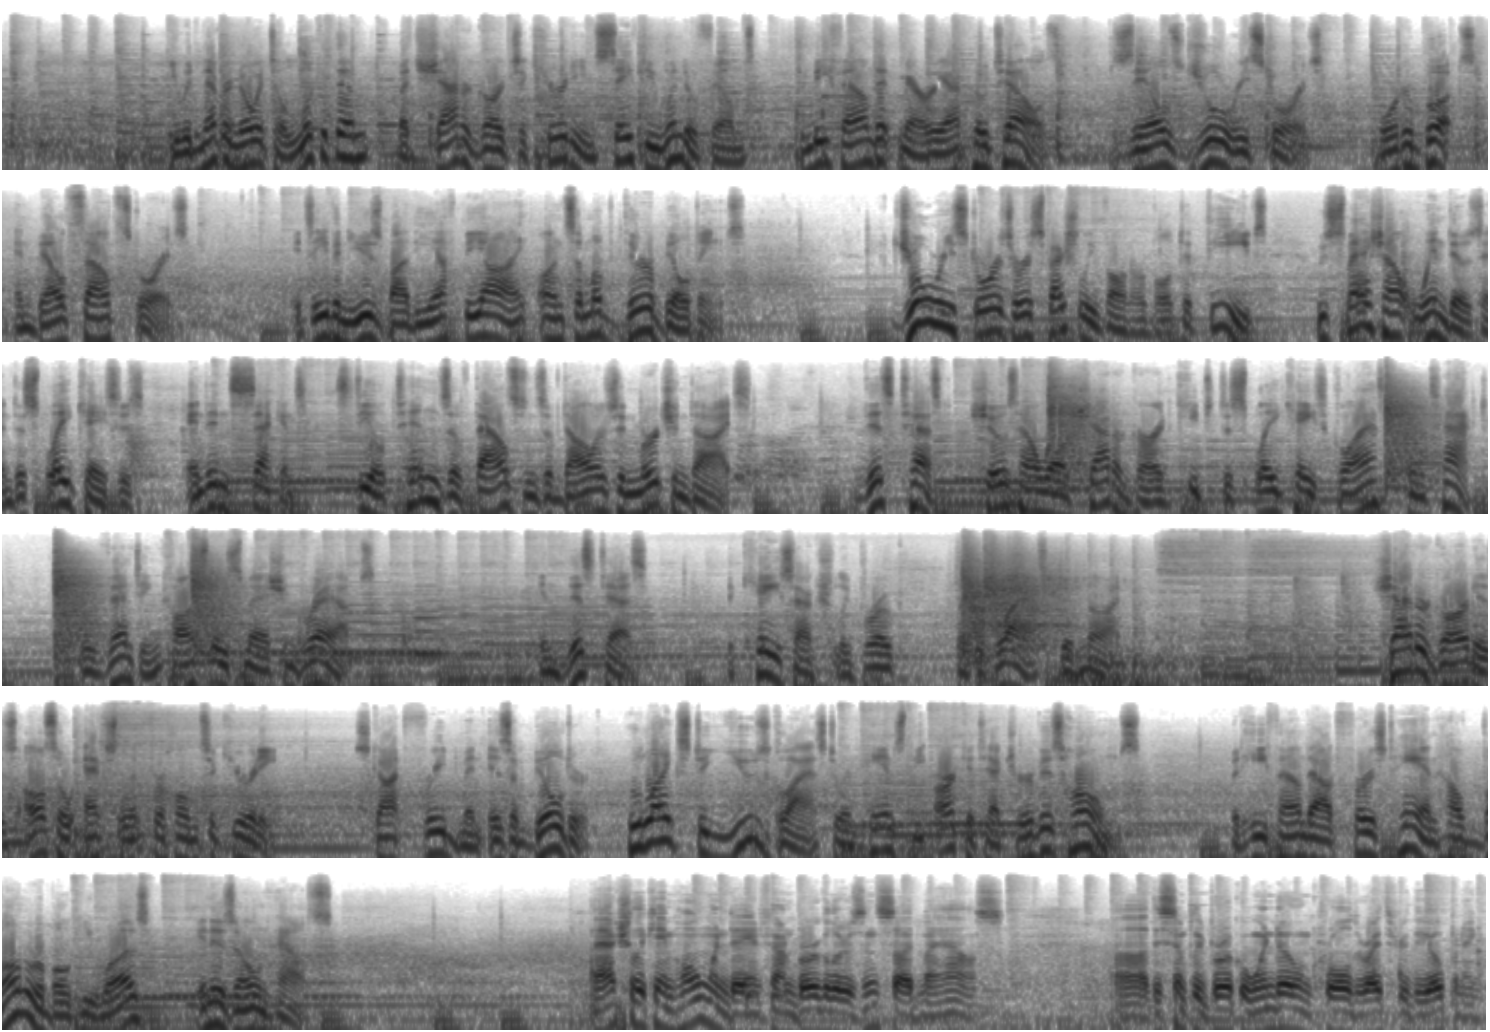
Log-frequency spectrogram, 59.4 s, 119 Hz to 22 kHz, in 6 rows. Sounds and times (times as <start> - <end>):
Music: 0.0 - 59.4
Speech: 1.1 - 11.2, 11.9 - 14.9, 15.9 - 32.2, 33.3 - 34.0, 34.6 - 37.3, 38.9 - 47.2, 47.8 - 51.8, 53.5 - 56.3, 56.9 - 59.4.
